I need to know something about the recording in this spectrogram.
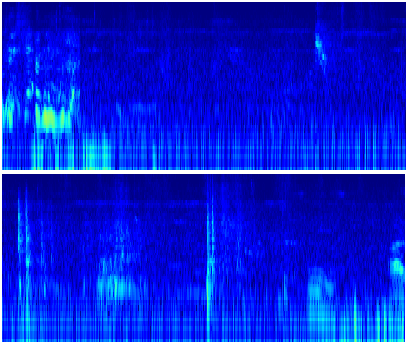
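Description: Children's voices in brief bits of chatter, with a few sharp clicks in between over a steady outdoor background.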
